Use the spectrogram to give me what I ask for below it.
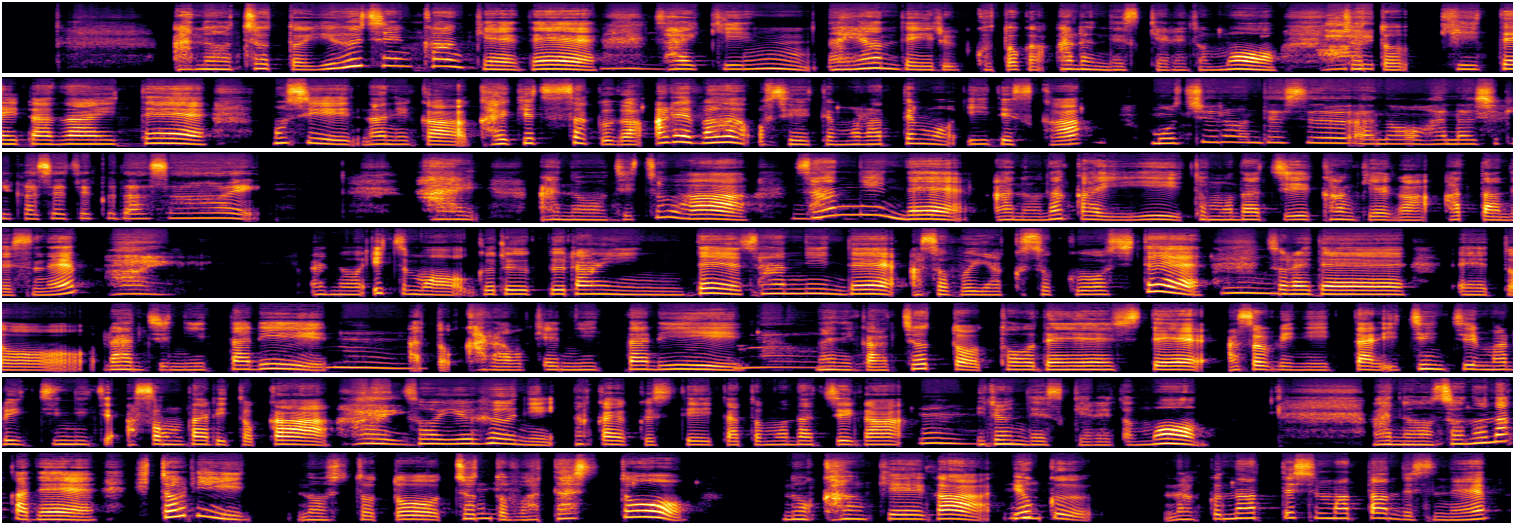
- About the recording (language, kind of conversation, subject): Japanese, advice, 共通の友人関係をどう維持すればよいか悩んでいますか？
- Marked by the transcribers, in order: none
